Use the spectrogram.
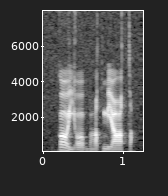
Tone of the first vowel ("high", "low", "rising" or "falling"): falling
